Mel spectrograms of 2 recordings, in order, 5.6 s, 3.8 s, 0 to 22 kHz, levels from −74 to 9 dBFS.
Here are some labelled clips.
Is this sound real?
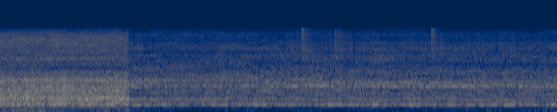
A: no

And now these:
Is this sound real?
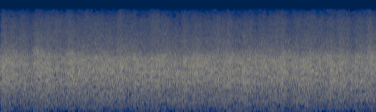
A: no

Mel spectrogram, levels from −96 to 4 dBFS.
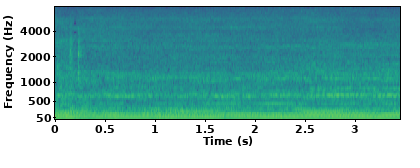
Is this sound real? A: no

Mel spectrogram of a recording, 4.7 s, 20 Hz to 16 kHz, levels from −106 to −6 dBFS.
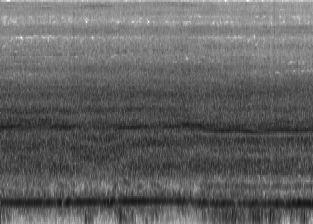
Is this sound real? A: yes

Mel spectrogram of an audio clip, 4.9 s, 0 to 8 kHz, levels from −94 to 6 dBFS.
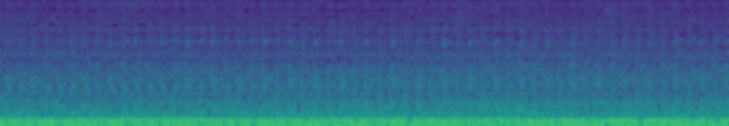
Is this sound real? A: no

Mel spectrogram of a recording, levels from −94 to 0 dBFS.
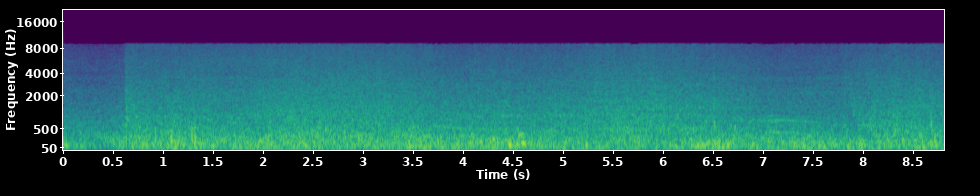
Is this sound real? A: yes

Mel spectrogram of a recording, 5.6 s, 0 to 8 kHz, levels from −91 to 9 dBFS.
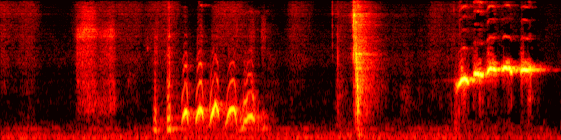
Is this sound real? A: no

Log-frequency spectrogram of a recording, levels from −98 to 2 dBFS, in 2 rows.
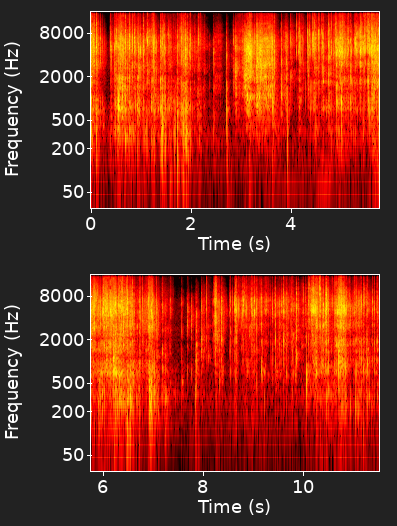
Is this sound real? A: no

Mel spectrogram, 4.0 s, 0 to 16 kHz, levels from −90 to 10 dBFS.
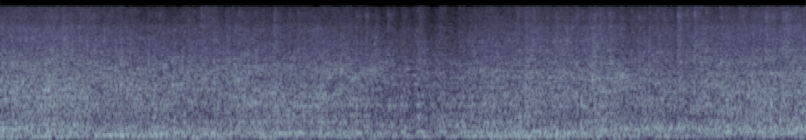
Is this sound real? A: yes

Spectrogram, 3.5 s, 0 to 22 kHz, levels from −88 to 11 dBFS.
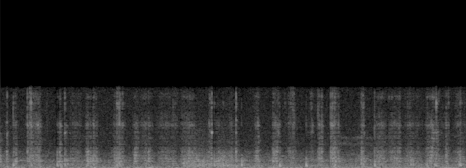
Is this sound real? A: yes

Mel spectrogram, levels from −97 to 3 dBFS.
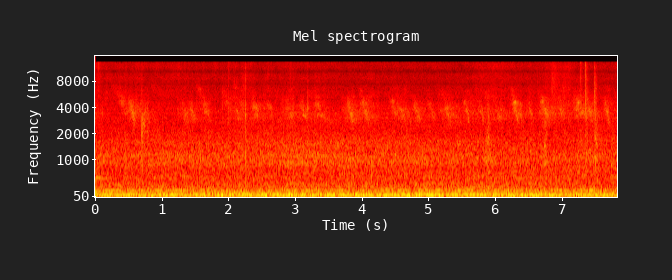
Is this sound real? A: no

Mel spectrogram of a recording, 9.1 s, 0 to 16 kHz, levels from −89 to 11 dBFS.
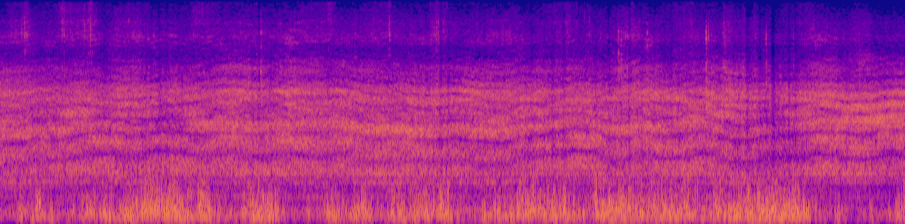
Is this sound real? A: yes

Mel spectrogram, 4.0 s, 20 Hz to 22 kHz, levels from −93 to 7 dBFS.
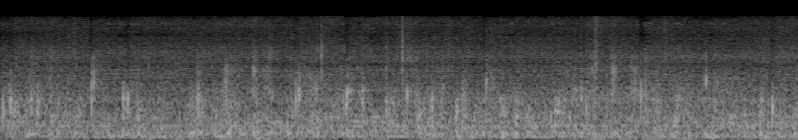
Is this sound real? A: no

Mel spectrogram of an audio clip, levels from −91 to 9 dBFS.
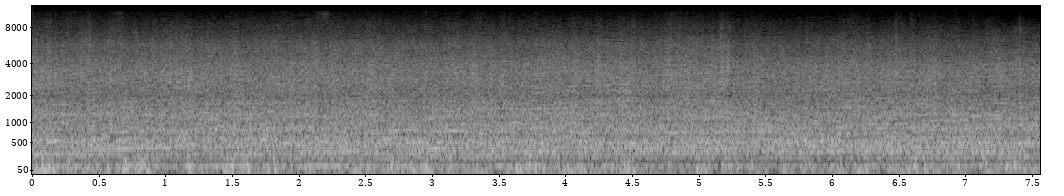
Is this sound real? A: yes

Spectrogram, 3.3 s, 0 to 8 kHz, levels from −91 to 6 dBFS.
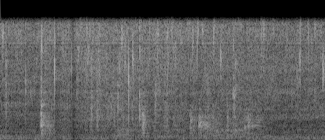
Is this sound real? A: no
